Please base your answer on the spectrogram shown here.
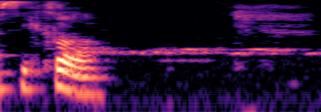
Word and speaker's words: sikel: Ya, bacanya sikel.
